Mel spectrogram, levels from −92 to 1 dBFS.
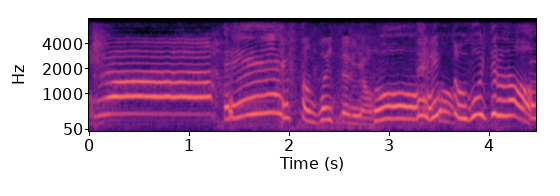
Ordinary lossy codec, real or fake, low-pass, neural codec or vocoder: none; fake; 7.2 kHz; codec, 16 kHz, 8 kbps, FunCodec, trained on Chinese and English, 25 frames a second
